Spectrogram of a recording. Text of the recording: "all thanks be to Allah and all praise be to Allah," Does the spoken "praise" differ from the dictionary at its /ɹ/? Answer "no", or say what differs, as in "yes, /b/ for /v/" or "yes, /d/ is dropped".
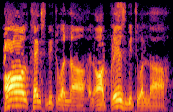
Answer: no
